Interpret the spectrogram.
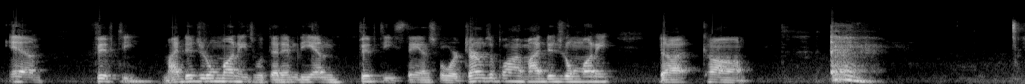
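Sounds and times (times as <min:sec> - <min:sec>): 
speech: 0:00.1 - 0:07.6, 0:08.3 - 0:08.8
harsh throat clearing: 0:08.3 - 0:09.0.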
